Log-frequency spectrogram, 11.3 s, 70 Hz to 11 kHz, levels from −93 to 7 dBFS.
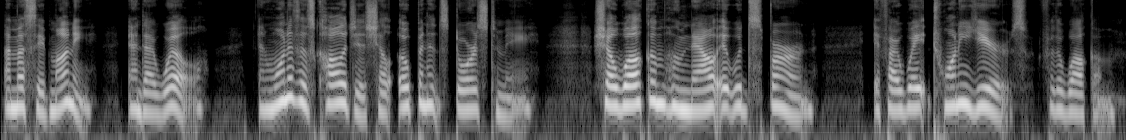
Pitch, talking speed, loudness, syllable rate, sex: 220 Hz, 170 wpm, -18 LUFS, 4.8 syllables/s, female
